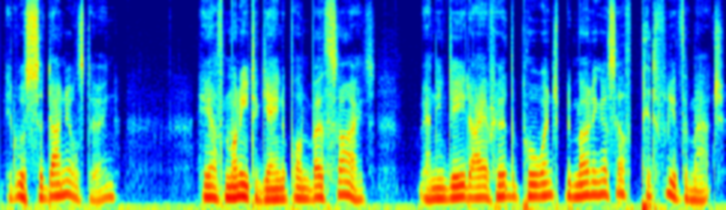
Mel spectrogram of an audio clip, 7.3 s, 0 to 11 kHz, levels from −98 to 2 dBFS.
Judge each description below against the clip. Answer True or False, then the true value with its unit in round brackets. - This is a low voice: True (130 Hz)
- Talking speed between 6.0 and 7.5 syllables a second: True (6.5 syllables/s)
